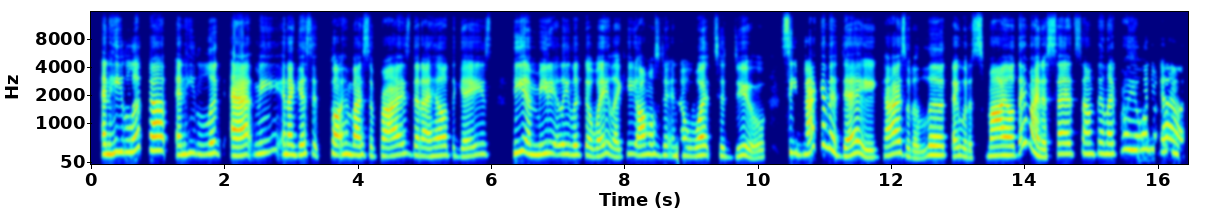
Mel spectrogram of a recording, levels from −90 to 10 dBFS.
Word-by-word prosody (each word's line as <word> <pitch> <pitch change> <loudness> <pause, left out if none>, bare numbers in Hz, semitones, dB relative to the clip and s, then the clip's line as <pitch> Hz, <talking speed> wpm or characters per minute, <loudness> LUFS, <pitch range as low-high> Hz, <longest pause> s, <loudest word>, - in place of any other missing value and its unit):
And 245 0 +5
he 300 +4 0
looked 350 +6 -3
up 335 -1 +6
and 230 +2 0
he 275 +2 -8
looked 250 +1 -4
at 215 +3 +7
me, 285 +8 -5
and 245 -1 +1
I 240 - +5
guess 240 +3 -2
it 220 -5 -8 0.2
caught 235 -3 +4
him 250 -1 -3
by 225 -1 +4
surprise 215 +3 0
that 215 -2 -1
I 195 -1 +2
held 215 +3 -2
the 200 - -13
gaze, 215 +6 -4 0.3
he 290 +4 +2
immediately 245 -1 -1
looked 230 0 -4
away, 205 +4 -1
like, 185 -2 -4
he 255 -1 -6
almost 230 +1 0
didn't 215 -1 -9
know 210 0 -6
what 220 +3 0
to 205 -2 -9
do. 175 -3 -5 0.3
See, 290 -2 -4
back 245 - +2
in 470 - 0
the 355 -5 0
day, 200 -4 0
guys 255 +5 +3
would've 160 -6 -7
looked, 225 +5 -1
they 195 - -1
would've 185 -6 -8
smiled, 215 +5 +4
they - - -1
might 360 - +5
have 180 - -2
said 255 +6 0
something 255 -1 -4
like, 255 0 -1
"Roll 365 +2 -6
your 350 -1 -4
window 365 -1 -6
down." 300 -4 -1
235 Hz, 200 wpm, -23 LUFS, 210-260 Hz, 0.3 s, at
